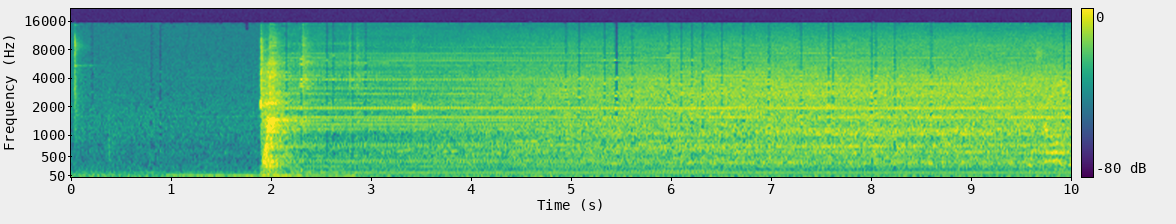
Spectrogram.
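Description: Hydraulic pump motor of a Hoston 176-ton CNC press brake (14.75 hp, 220 V three-phase) switching on about two seconds in with a sudden loud start, then running with a steady hum.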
